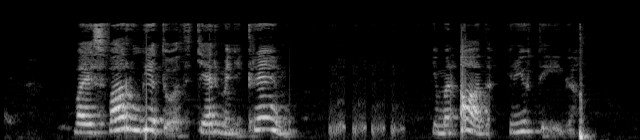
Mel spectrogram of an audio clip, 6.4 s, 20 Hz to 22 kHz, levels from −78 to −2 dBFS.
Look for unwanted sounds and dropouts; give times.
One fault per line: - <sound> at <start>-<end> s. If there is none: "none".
- laugh at 3.3-4.1 s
